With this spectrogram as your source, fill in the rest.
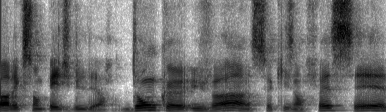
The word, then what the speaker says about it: Hyvä: Donc c'est un site en Côte d'Ivoire, c'était notre premier UVA, donc déjà 2021 donc ça se prononce en effet UVA.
